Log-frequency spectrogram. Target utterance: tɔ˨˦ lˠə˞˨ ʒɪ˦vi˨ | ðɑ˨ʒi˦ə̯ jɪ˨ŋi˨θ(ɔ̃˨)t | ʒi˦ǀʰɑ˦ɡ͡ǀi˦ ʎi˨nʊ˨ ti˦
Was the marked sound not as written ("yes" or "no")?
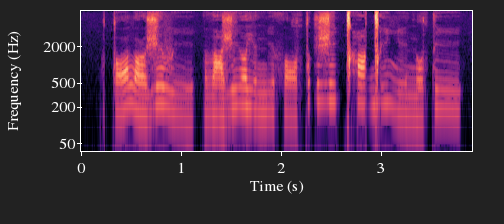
yes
